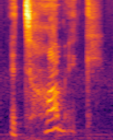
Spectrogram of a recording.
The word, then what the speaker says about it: atomic: oh Adam ah now look at this one Atomic now stress is not here so the first vowel is now a schwa you don't want to start with a anymore here you start with a and under stressed part you go really up and you say the ah sound that you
